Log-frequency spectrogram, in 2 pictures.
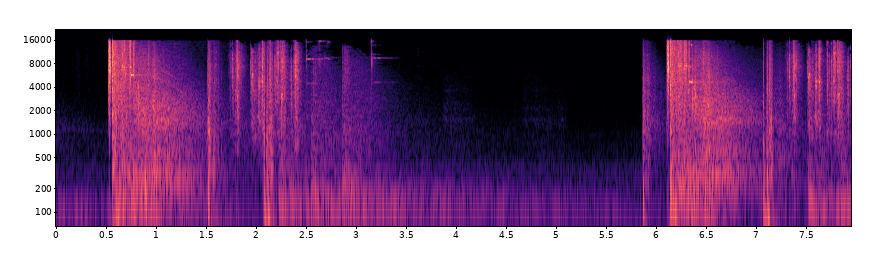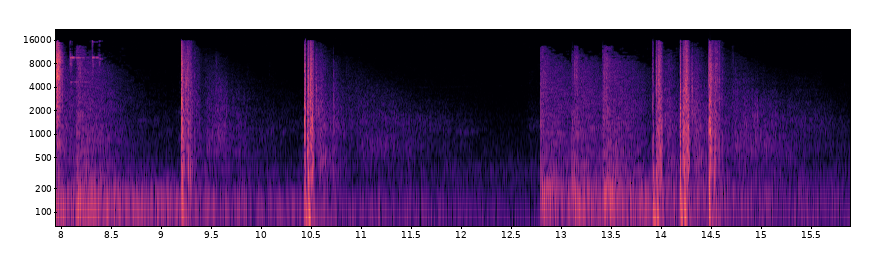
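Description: A rifle fires loud shots that echo and roll away.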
